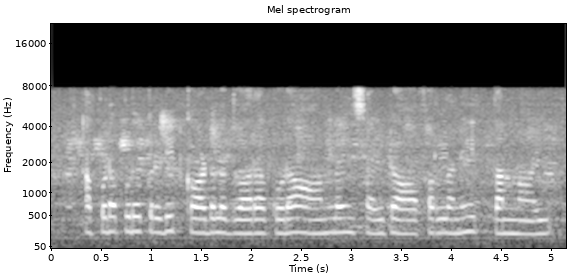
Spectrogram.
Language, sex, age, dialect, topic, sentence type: Telugu, female, 18-24, Central/Coastal, banking, statement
